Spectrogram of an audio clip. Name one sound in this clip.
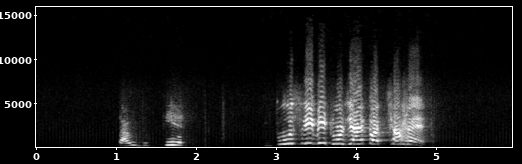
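A woman sobs and wails nearby.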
